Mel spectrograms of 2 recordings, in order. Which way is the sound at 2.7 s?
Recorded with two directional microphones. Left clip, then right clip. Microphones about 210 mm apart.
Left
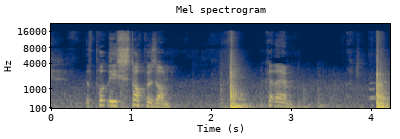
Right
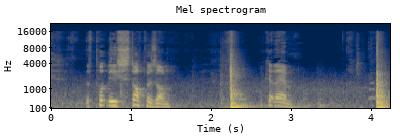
45° right (ahead or behind).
